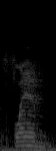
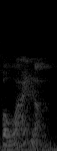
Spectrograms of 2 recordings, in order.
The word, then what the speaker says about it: flam: kid, and I said, Flam, it's like two syllables, but it's one. Just say it, Flam. And he said, Falagon.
